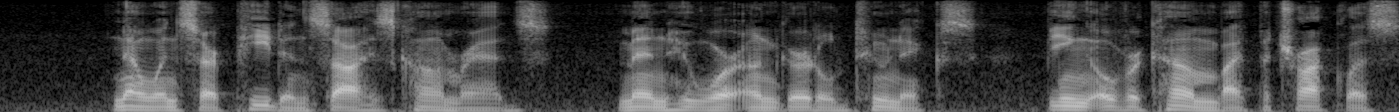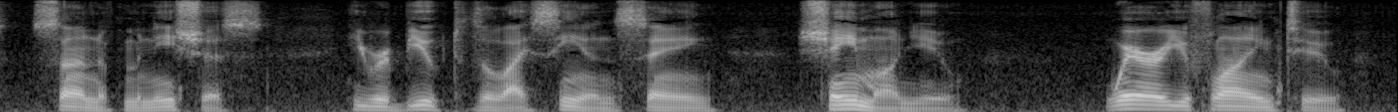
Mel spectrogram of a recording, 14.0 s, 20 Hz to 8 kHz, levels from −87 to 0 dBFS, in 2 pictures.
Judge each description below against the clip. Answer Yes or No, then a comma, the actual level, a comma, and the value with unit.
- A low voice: Yes, very low, 80 Hz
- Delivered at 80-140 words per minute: Yes, slow, 135 wpm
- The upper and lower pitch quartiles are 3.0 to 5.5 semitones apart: Yes, average, 4.0 semitones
